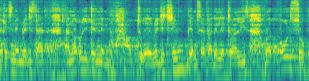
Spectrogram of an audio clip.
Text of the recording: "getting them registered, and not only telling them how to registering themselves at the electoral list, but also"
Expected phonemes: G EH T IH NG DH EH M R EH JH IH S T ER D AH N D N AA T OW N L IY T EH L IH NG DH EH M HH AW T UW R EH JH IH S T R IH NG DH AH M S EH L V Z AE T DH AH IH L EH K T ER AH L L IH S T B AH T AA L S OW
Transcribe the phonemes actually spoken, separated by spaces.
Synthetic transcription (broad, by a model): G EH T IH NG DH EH M R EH JH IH S T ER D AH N N AA T OW N L IY T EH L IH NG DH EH M HH AW T UW R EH JH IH S T R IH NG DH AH M S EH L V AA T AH L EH K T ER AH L L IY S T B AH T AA L S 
